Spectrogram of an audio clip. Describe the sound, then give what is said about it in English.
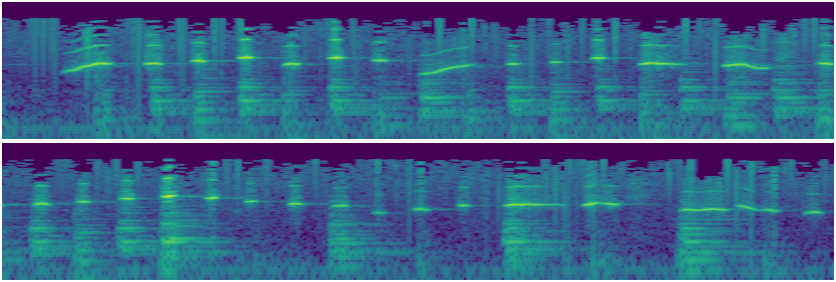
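A lively tune is whistled alone in short, bouncy notes with a steady marching rhythm, clear, with no talking over it. “Isn't that a silly little tune? But we love it because they sang it and whistled it and marched to it.”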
